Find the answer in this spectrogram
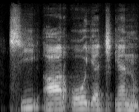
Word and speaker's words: Crohn: देखो क्रोन्स का स्पेलिंग थोड़ा सा यहाँ पे मिस्टेक हुआ है, CROHN बोलते हैं इसको।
